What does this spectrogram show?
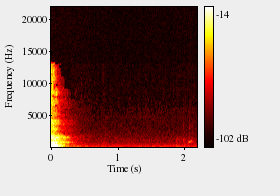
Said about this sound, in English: I thought I drank enough as far as water to clear my throat before this, but apparently not.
